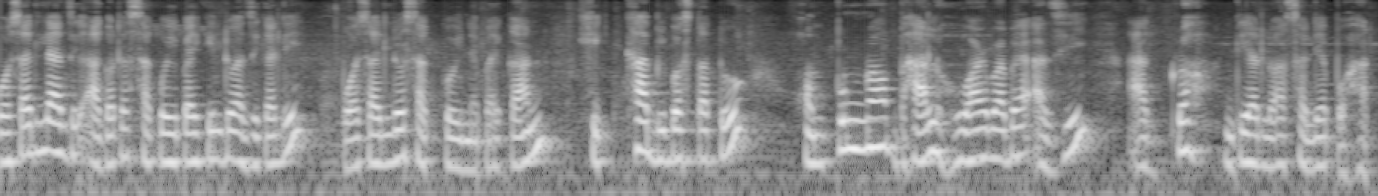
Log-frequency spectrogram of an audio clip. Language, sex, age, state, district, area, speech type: Assamese, female, 45-60, Assam, Sivasagar, urban, spontaneous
